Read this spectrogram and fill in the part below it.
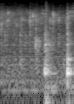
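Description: Melted ingredient for pumpkin muffin batter poured into a bowl, giving two short sizzling bursts over faint background kitchen noise.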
